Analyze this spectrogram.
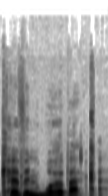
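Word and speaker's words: Kevin Werbach: And I'm just going to read out something else from the book that you've cited, Kevin Werbeck.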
